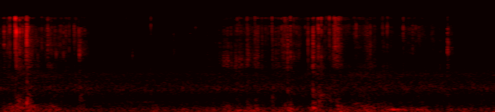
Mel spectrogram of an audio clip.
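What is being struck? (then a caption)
Bar soap carved with a blade. A black craft knife carves crunchy flakes from a solid, dry teal-and-white striped soap bar held in the hand. The result is quiet, bright crackling scrapes in bursts, with little low end and almost no ring after each cut.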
